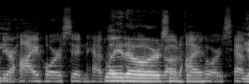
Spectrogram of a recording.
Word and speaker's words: Plato: Plato or something. High horse heaven. Yeah, Plato. Sure. It's like Play-Doh, but it's spelled like the stuff that you mold with your hands.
